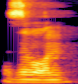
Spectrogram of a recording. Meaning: ring, jingle, chime (sound)
- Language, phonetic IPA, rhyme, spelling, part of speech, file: Russian, [zvon], -on, звон, noun, Ru-звон.ogg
